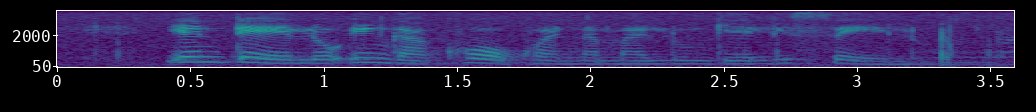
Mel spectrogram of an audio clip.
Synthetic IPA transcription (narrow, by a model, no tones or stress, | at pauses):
jɛntʼɛlɔʔiŋɡʱakʰɔkʰwanamaluŋɡʱelisɛːlɔ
